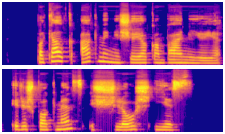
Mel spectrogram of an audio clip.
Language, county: Lithuanian, Panevėžys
